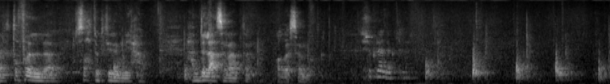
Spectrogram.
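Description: A second man answers calmly nearby.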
